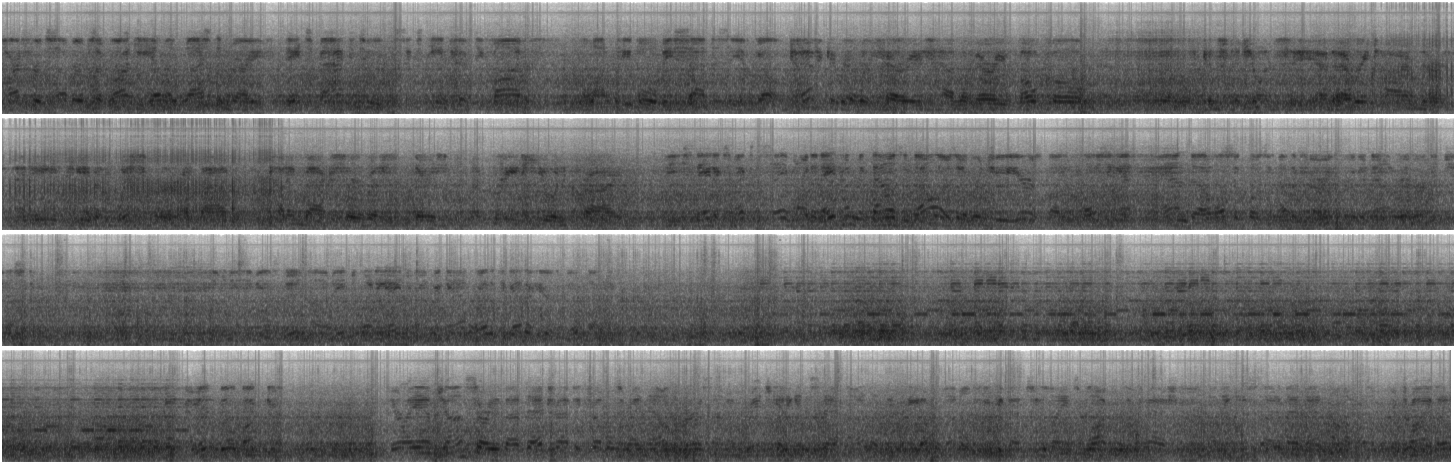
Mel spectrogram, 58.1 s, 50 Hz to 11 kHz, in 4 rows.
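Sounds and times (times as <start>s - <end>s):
car radio music: 0.0s - 58.0s
voices on radio: 0.0s - 58.0s.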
